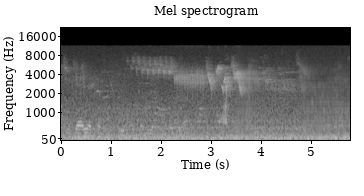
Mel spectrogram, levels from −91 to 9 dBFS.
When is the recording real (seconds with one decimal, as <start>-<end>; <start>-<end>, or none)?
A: 0.0-3.5; 3.9-4.8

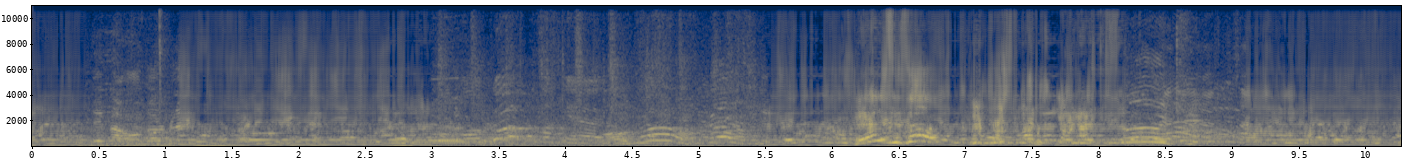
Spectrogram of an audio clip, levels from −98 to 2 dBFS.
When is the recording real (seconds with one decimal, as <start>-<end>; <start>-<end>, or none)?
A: 0.4-1.1; 3.0-5.5; 8.2-9.1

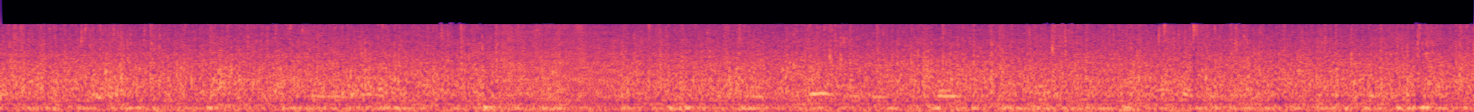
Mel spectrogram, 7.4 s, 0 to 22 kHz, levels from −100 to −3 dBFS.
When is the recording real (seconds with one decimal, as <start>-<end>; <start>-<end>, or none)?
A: 0.0-2.5; 3.1-7.4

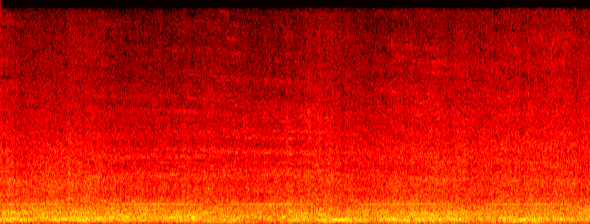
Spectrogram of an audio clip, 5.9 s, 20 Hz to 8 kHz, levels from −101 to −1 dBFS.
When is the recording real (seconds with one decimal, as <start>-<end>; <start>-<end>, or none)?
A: 0.0-5.0; 5.5-5.9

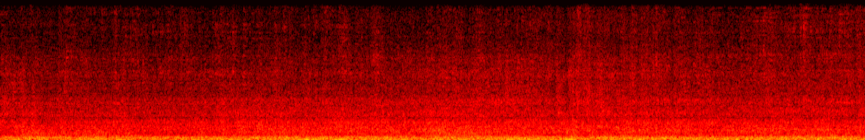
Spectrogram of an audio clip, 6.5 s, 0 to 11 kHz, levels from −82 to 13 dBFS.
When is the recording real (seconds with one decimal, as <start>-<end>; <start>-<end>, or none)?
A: 0.0-4.1; 4.6-6.5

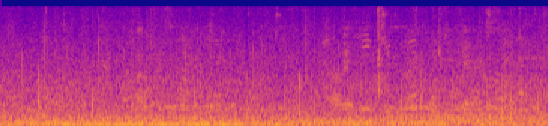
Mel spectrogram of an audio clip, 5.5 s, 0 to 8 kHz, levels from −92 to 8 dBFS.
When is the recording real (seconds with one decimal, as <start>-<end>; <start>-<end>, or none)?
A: 0.0-4.5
